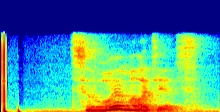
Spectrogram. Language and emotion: Russian, neutral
